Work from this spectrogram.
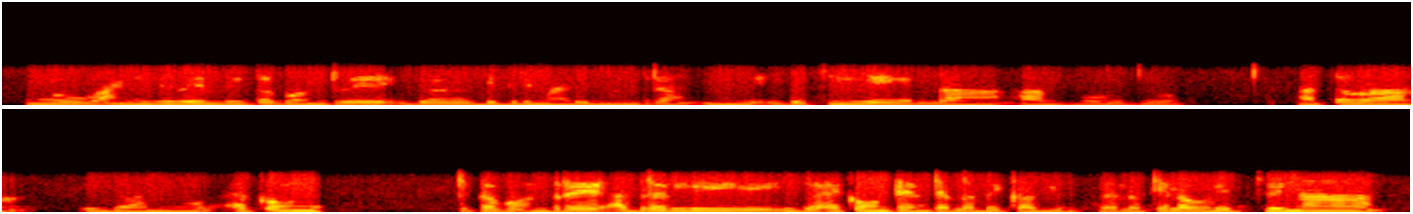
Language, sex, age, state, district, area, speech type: Kannada, female, 18-30, Karnataka, Shimoga, rural, conversation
